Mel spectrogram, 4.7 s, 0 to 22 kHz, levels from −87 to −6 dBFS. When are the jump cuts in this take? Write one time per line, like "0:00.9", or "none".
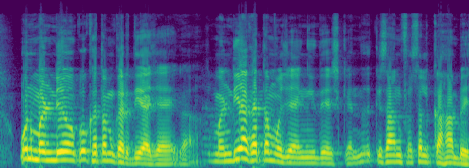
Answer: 0:02.1

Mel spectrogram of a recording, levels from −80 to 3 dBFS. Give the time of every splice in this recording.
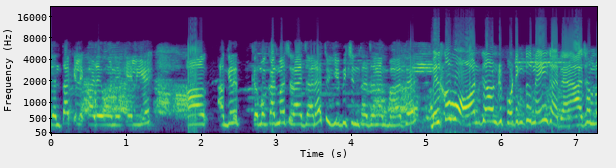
0:04.9

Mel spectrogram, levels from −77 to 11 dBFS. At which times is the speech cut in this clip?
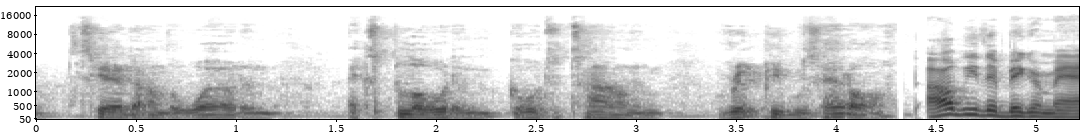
0:04.3

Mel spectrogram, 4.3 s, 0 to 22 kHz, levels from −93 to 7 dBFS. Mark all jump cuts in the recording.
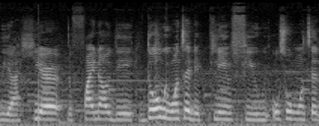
0:01.8

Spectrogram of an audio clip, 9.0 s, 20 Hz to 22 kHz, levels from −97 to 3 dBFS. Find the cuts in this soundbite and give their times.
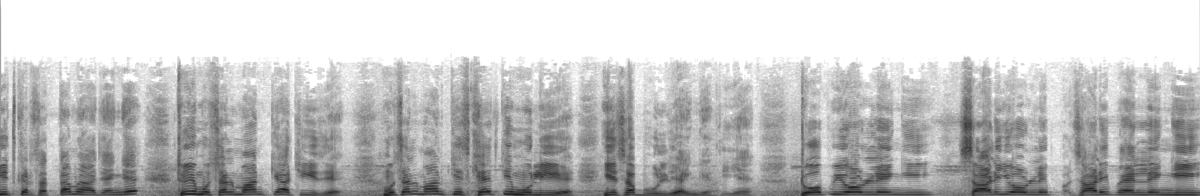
0:05.4

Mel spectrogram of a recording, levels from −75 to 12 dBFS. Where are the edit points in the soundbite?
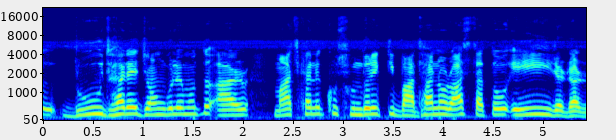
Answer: none

